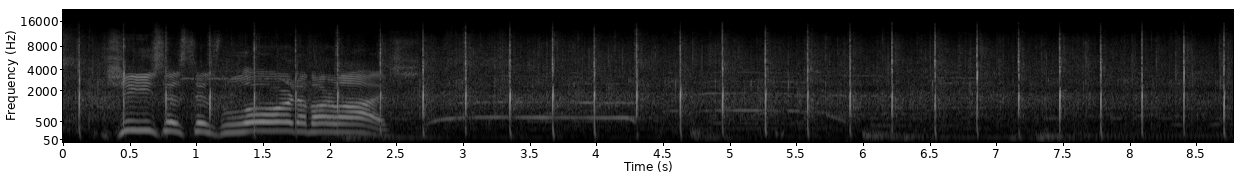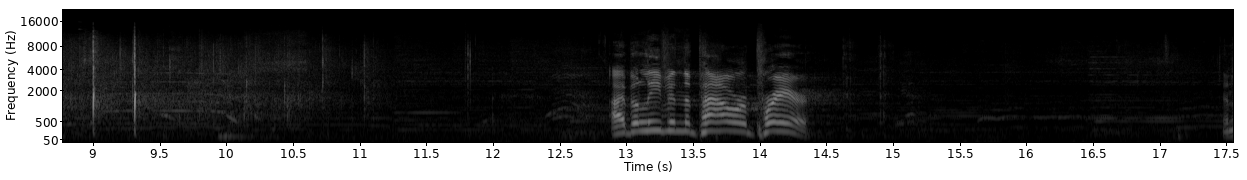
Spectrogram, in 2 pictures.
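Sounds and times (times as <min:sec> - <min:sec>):
church service audience clapping in unison: 0:00.0 - 0:11.2
faint music: 0:00.0 - 0:17.5
speech: 0:00.4 - 0:02.7, 0:12.9 - 0:14.5.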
